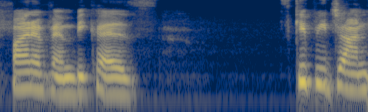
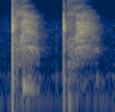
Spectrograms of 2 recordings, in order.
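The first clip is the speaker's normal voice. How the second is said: soft, toneless rhythmic whisper; whispered cue; 8 dB quieter than usual. Shown as a demonstration. Reader cues children to clap twice, whispered. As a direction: whisper the two beats.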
